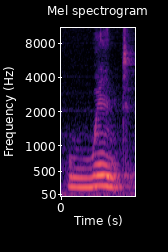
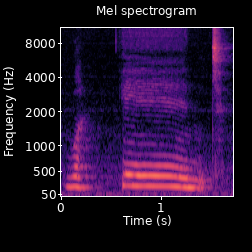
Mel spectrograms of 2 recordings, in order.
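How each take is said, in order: First: Crisp went with a short eh; the right way to say went; correct went. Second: Drawn-out wa-int vowel; kids' misspelling sound. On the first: Shown as a demonstration. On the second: Retold or imitated. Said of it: "they might say".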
